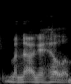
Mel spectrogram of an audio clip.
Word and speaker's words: Monongahela: I finally figured out how to say Monongahela, by the way. I think that's how you say it, Pennsylvania.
